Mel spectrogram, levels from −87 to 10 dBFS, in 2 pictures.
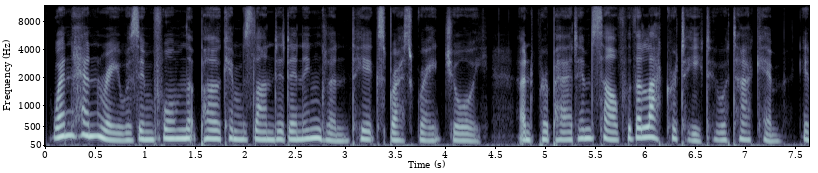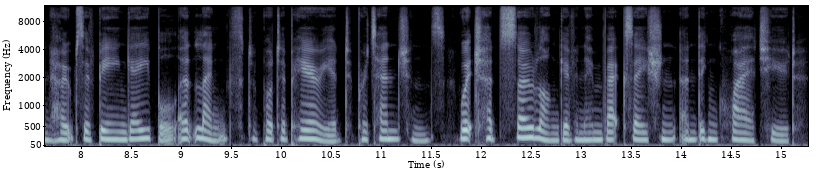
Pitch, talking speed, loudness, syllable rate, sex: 190 Hz, 175 wpm, -20 LUFS, 4.9 syllables/s, female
